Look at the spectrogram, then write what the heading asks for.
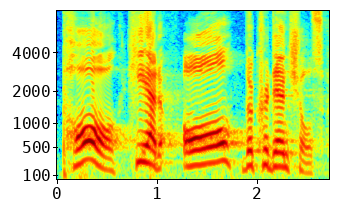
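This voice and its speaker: A young man preaching a lively sermon as pastor, leading his congregation in call-and-response. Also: sits high, slow pace, in a large hall. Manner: storytelling with boxing imagery.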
